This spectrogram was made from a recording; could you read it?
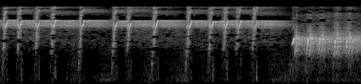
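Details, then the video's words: Yellow-headed green leafbird (cucak ijo kepala kuning) song: rapid series of sharp, buzzy high strokes over a steady shrill tone, ending in a softer chattering warble. "KICAU BURUNG CUCAK IJO KEPALA KUNING"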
